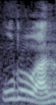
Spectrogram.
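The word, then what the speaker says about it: قرآن: 경전을 어떻게 다 봐 꾸란이라고 있거든요 이슬람 우리가 코란이라는 경쟁이 있어요 꾸란이라고 해요 꾸란 근데 이제 원래 발음이 막 꾸루한 뭐 그렇대요 아랍어가 우리가 발음하기엔 조금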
